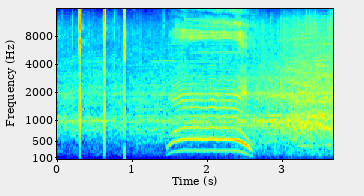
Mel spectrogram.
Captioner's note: cheers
